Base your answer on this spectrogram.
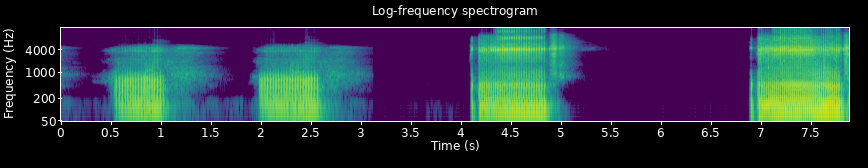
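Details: French Bulldog puppy sleeping indoors, snoring in rough, low rasping bursts about a second long, spaced by one to three seconds of silence; later breaths louder with a hissing edge.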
